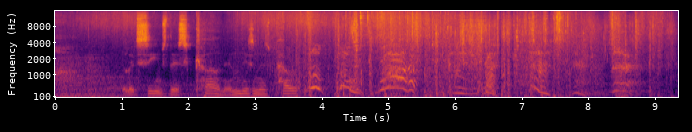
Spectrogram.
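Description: A man speaks in a low, serious voice, close by.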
